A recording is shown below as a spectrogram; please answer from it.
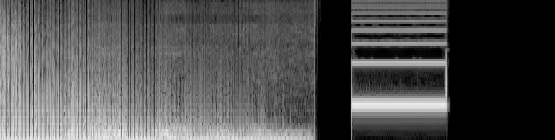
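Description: A loud, distorted blast of noise at full level for about two seconds, cut off abruptly. After a brief gap comes a steady, high, censor-style bleep lasting under a second.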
